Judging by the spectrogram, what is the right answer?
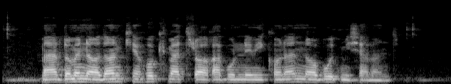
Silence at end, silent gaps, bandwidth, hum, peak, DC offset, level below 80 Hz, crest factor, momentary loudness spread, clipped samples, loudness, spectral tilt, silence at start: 0.6 s; none; 9.4 kHz; none; 0 dBFS; under 0.1%; -60 dBFS; 16 dB; 9 LU; under 0.1%; -16 LUFS; -6.5 dB/octave; 0.05 s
